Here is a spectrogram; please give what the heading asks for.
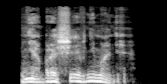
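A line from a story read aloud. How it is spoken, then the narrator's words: Whisper. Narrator (Russian): шепнул я эксперту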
